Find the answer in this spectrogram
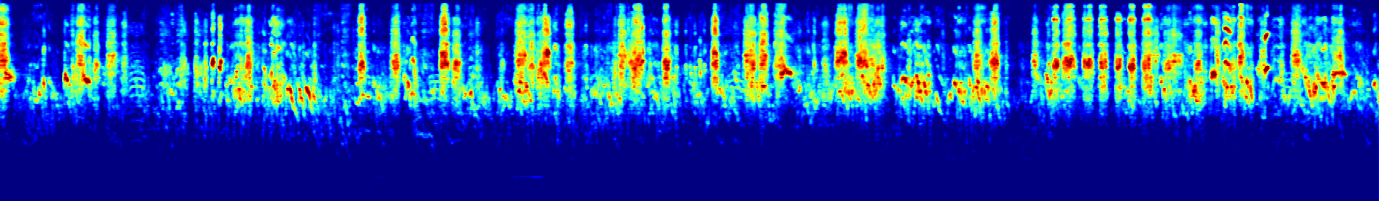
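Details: Budgerigars kept as home pets, described as a breeding pair, produce continuous high, scratchy chatter. Dense overlapping chirps and squawks come in rapid bursts, with a faint steady tone low in the background.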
